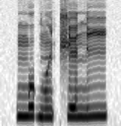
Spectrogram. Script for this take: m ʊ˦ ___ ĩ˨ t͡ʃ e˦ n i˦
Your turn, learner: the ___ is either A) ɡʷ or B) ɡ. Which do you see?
A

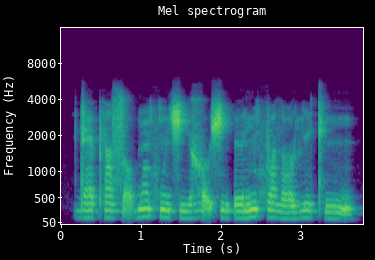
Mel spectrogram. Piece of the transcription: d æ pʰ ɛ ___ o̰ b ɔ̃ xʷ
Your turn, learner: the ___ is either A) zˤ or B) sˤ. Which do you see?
A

